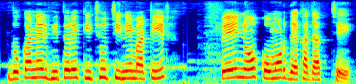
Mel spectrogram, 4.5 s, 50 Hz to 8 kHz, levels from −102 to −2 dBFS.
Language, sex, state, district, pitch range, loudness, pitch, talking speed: Bengali, female, West Bengal, Cooch Behar, 250-285 Hz, -14 LUFS, 265 Hz, 135 wpm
